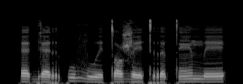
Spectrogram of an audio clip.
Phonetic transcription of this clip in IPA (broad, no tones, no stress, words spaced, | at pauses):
ɛɡɛrpu vuɪ̯ tɔʐetrə tẽme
